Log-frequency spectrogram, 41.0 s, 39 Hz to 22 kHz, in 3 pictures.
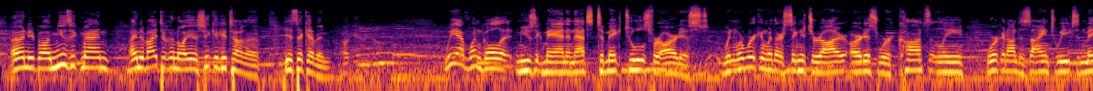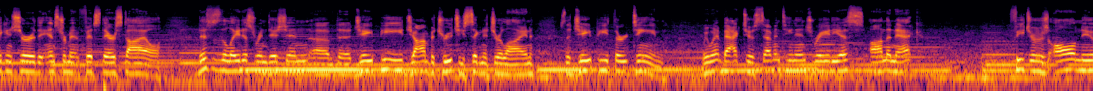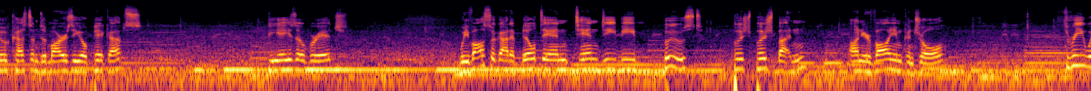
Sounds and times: Speech: 0.0s - 4.6s, 5.6s - 25.2s, 26.4s - 29.1s, 30.7s - 31.7s, 33.1s - 37.4s, 38.0s - 39.1s, 40.6s - 40.9s
Music: 0.0s - 40.9s.

